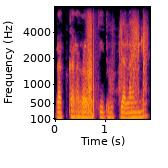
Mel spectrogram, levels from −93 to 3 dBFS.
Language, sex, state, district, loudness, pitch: Hindi, male, Bihar, Begusarai, -18 LUFS, 130 Hz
